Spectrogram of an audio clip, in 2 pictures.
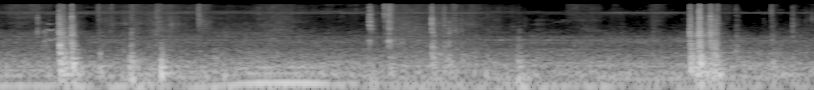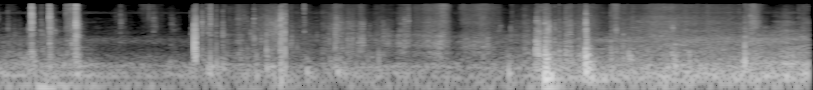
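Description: Car rolling slowly while parking, its engine a low steady hum that drops away about ten seconds in, with scattered knocks and clicks inside the car and a couple of door-like thumps near the end.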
